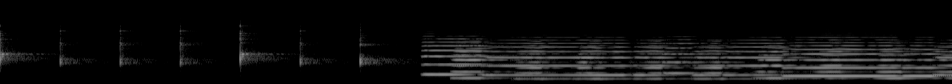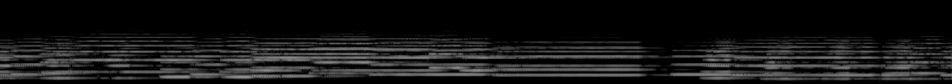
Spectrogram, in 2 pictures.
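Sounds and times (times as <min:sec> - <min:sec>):
trumpet trio playing: 0:04.2 - 0:19.0.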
